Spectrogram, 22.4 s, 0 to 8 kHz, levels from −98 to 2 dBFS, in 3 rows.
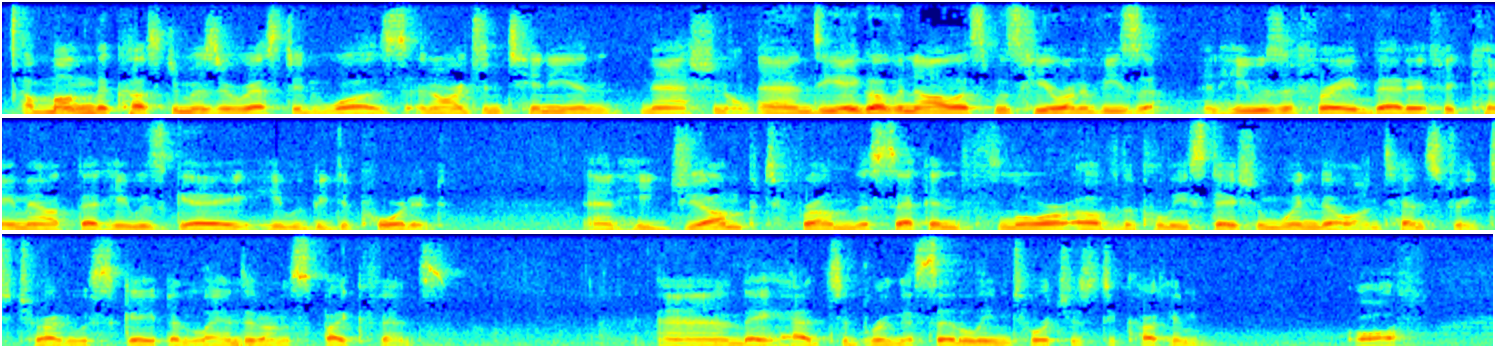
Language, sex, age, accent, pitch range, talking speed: English, male, 40-59, American, 90-110 Hz, 185 wpm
